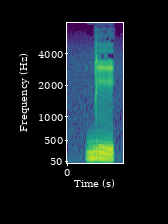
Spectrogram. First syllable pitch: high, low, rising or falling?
low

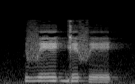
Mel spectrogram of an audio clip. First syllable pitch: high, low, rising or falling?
high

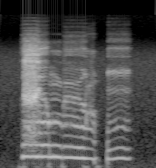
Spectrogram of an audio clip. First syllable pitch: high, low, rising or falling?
high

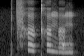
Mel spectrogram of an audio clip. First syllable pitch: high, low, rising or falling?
falling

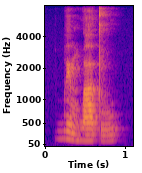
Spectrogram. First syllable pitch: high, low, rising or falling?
falling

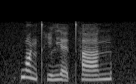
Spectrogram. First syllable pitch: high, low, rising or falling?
falling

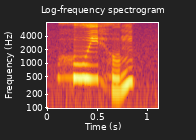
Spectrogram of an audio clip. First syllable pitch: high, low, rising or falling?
high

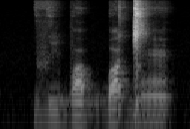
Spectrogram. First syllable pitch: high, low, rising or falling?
low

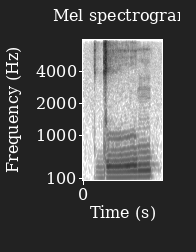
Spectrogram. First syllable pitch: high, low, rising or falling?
rising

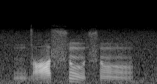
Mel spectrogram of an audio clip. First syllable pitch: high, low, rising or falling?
rising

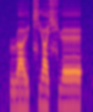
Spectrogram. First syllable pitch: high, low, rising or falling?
rising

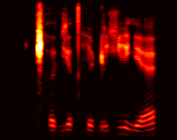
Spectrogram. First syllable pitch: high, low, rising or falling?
low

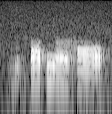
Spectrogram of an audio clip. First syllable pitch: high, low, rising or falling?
rising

